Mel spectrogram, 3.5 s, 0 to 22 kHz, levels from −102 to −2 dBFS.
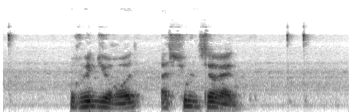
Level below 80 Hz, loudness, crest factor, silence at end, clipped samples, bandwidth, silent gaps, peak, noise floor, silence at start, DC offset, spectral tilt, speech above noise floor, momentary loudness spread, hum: -60 dBFS; -20 LUFS; 20 dB; 0.45 s; under 0.1%; 7.6 kHz; none; -4 dBFS; -60 dBFS; 0.7 s; under 0.1%; -5.5 dB/octave; 41 dB; 18 LU; none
